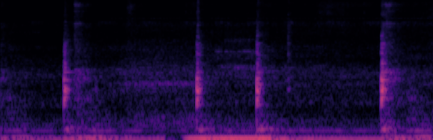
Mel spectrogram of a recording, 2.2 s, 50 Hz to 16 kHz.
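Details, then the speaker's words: 1965 Chevy truck horn relay after cleaning the steering wheel horn contacts, with the horn itself disconnected. Crisp single clicks, one per button press; horn relay clicking normally. "Horn's working both ways now yep I can hear the relay I don't have it connected but I can hear the relay"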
